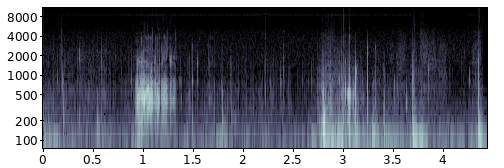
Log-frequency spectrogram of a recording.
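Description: Two bursts of low gurgling with scattered pops and clicks from the belly, ordinary stomach rumbling during digestion.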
